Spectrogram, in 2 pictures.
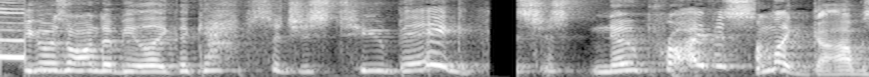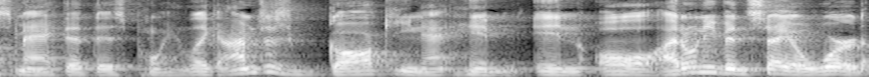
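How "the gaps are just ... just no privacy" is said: very high, thin, fake British accent. Retelling what a man covering the stall gaps told the speaker, British accent. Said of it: "In this British accent".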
